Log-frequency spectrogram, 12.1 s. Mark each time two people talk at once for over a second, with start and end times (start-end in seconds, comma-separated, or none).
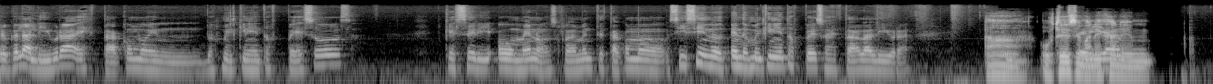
10.0-11.4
